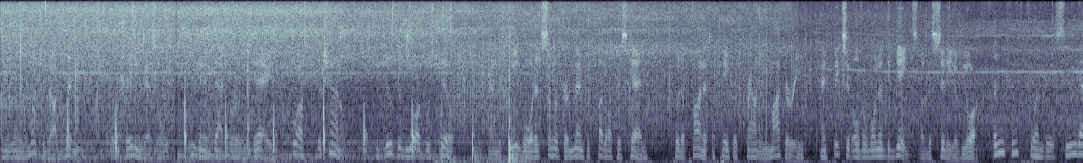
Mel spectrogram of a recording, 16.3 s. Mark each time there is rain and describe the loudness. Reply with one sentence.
You can hear the rain from 0.0 to 16.2 s, getting quieter.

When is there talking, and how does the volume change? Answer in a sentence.
The talking can be heard from 0.0 to 16.2 s, at a steady volume.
